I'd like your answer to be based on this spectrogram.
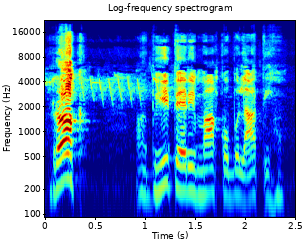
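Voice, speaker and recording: A woman playing a scolding, domineering middle-aged mother-in-law in a dramatized Hindi moral story, with sharp, accusing delivery. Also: fairly low pitch, expressive, a little slow, husky, exaggerated voice. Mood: angry scolding.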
